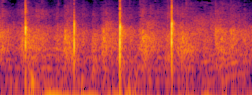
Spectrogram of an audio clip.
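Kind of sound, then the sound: crowd, applause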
